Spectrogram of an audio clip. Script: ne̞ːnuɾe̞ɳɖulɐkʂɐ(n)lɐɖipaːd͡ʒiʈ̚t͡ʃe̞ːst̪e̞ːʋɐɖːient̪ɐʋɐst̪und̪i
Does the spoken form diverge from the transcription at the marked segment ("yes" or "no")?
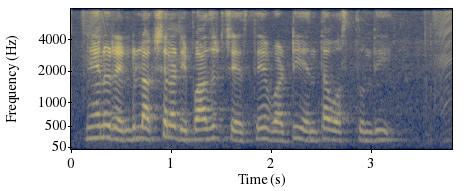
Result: yes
